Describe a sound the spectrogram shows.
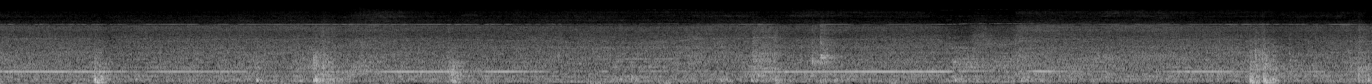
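A vacuum cleaner's head knocks and bumps against the floor.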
